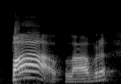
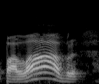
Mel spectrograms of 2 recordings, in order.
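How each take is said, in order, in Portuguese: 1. A sílaba tônica não está na sílaba do meio. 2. A sílaba tônica está na sílaba do meio. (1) "Você não fala palavra" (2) "você fala palavra"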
